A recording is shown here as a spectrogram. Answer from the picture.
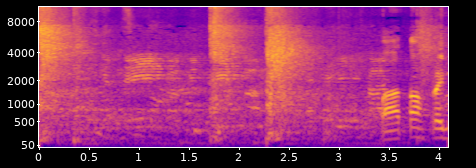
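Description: A volleyball struck sharply by hand three times, once at the start and twice more about two seconds in, over a steady murmur of crowd chatter.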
